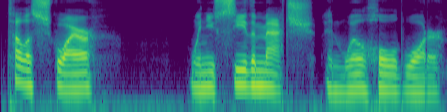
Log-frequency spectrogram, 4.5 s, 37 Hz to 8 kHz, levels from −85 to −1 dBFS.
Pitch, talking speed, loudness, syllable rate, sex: 120 Hz, 160 wpm, -20 LUFS, 4.2 syllables/s, male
